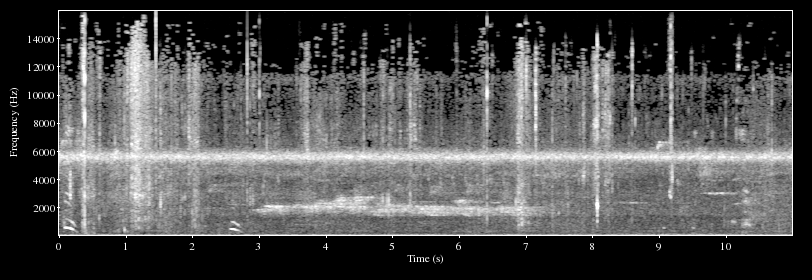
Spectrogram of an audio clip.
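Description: Monkeys squish and tear soft fruit with their hands.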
